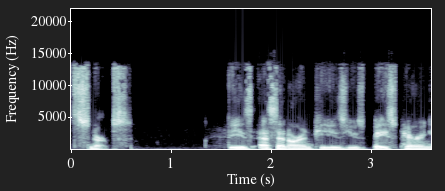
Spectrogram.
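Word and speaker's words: snRNP: The splyosome itself is a large complex made up of small nuclear ribboucle proteins, SNRPs, pronounced snurps.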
